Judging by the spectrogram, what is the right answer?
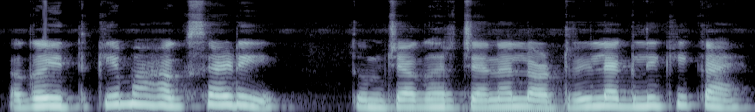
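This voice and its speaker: A woman's voice: mid-range voice, normal speed, phone-quality sound, lightly acted. A woman doing a scolding suspicious mother-in-law. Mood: mocking. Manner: accusing, scolding. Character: sharp-tongued suspicious older mother-in-law.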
